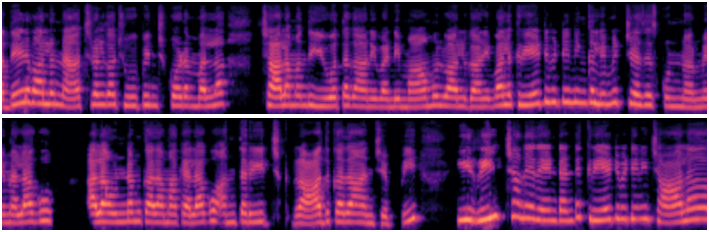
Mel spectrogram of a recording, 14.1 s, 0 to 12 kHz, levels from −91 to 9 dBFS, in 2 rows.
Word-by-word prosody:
అదే 300 +9 +1
వాళ్ళని 325 -2 +2
నేచురల్‌గా 305 +6 -1
చూపించుకోడం 275 -1 -3
వల్ల 260 +3 +1 0.5
చాలామంది 285 +1 +2
యువత 260 +2 0
గానివ్వండి, 240 -1 -3
మామూలు 255 +4 -2
వాళ్ళు 255 -1 0
గానీ, 240 0 -3
వాళ్ళ 290 - +3
క్రియేటివిటీ‌నింక 370 +4 0
లిమిట్ 350 +2 -3
చేసేసుకుంటున్నారు. 260 -6 -2
మేము 245 0 -4
ఎలాగూ 270 +3 +1 0.5
అలా 265 +2 +7
ఉండం 280 +2 -2
కదా! 260 -1 +4
మాకు 250 0 -4
ఎలాగూ 260 +5 0
అంత 255 +1 -7
రీచ్‌ 265 -5 -5 0.2
రాదు 235 +5 +2
కదా! 270 0 +4
అని 235 - -5
చెప్పి. 220 - -6 0.5
ఈ - - +9
రీచ్ 420 +6 +6
అనేదేంటంటే 315 -4 0
క్రియేటివిటీని 350 +2 0
చాలా 260 +5 +1
280 Hz, 140 wpm, -23 LUFS, 255-315 Hz, 0.5 s, ఈ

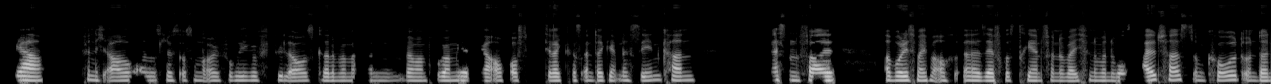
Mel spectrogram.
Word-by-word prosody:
Ja, 190 -2 +8 0.4
finde 210 -3 -3
ich 190 - -8
auch. 180 +1 +2
Also, 185 -1 -5
es 185 - -17
löst 185 -1 -4
auch - - -4
so 190 - -11
'n 185 - -7
Euphorie-Gefühl 185 +1 -3
aus, 175 +1 0
grade 175 -2 0
wenn 175 0 -3
man 175 - -5 0.5
wenn 180 -1 +2
man 175 0 -1
programmiert, 185 0 +2
ja 170 -1 +1
auch 180 - 0
oft 180 0 -1 0.2
direkt 180 0 +2
das 185 - -5
Endergebnis 180 0 -2
sehen 185 +3 -1
kann, 195 -1 +1 0.7
besten 195 -1 -3
Fall. 185 0 +7 0.5
Obwohl 190 0 +6
ich's 190 - +3
manchmal 180 -1 +1
auch, 185 -2 -3
äh, 185 -1 +3
sehr 175 0 +5
frustrierend 180 -1 -3
finde, 170 -2 -6
weil 165 - +3
ich - - -8
finde, 185 -3 -5
wenn 175 - -1
du 175 - -4
was 170 0 -1
falsch 195 +5 +3
hast 205 +1 +1
im 190 -1 -7
Code 195 +3 +1
und 180 - -4
dann 175 -1 +4
185 Hz, 225 wpm, -23 LUFS, 180-190 Hz, 0.7 s, Ja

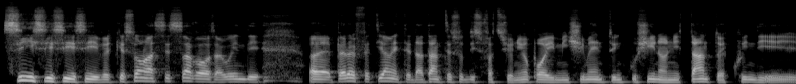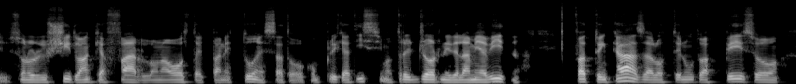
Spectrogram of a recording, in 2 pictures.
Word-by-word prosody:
Sì, 180 -1 +5
sì, 150 -3 +4
sì, 140 -4 +4
sì, 120 -1 +1
perché 115 0 -3
sono 160 -2 0
la 145 - +3
stessa 145 +1 -1
cosa 125 -5 -1
quindi 120 -1 -3 0.5
ehm, 120 -2 +3
però 140 +3 +2
effettivamente 140 -5 -3
dà 110 - -2
tante 120 -1 -2
soddisfazioni. 110 -3 -7
Io 115 - -3
poi 110 -2 0
mi 105 0 -5
cimento 115 0 -3
in 110 0 -4
cucina 120 +2 -2
ogni 105 -1 -3
tanto 125 -3 +1
e 100 +1 -6
quindi 110 -3 -5
sono 105 0 -2
riuscito 105 +2 +1
anche 110 0 +1
a - - -2
farlo 105 -2 +1
una 100 0 -5
volta 110 +1 -2
il - - -14
panettone, 110 +2 -3
è - - -10
stato - - -4
complicatissimo, 105 +2 -4
3 110 0 -1
giorni 115 -2 +3
della 105 0 +4
mia 105 -1 +5
vita, 135 0 +3 0.6
fatto 115 - +4
in 110 - -1
casa, 140 -6 +7
l'ho 105 0 -2
tenuto 110 +1 -5
appeso 110 -1 0
115 Hz, 185 wpm, -25 LUFS, 105-125 Hz, 0.6 s, casa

